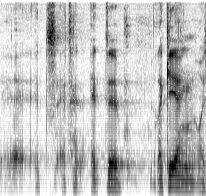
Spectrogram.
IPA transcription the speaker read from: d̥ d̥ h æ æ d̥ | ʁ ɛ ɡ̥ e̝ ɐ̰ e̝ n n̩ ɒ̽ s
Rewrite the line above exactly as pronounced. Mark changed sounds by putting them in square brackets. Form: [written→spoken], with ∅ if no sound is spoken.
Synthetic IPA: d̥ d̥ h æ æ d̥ | ʁ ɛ ɡ̥ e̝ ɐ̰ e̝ [n→ŋ] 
